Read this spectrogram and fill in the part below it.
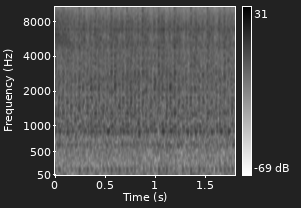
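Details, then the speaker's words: Early-1942 WW2 Ford jeep barn find, 79 years old, unrestored side-valve engine, after carb mixture set: steady, even low-pitched idle with no misses, hunting or stumbling; runs smoothly. "it's speeding up a bit probably about there and it will slope back off it back it off not bad for 79 years"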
